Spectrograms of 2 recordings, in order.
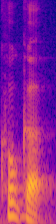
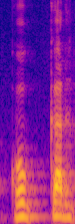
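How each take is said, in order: First: "குக்கர்" as short khu-ka, no r; correct pronunciation. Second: "குக்கர்" as kuk-kar, heavy double k; wrong pronunciation. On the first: Teacher giving the right form, "குக்கர்" as khu-ka. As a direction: drop the final r of "குக்கர்". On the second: Teacher showing what not to say, "குக்கர்" as kuk-kar. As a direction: sound the final r of "குக்கர்". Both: Shown as a demonstration. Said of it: "குக்கர் சொல்லக்கூடாது".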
